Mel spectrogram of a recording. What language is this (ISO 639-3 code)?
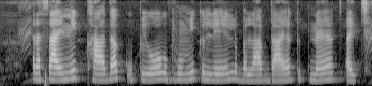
mai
